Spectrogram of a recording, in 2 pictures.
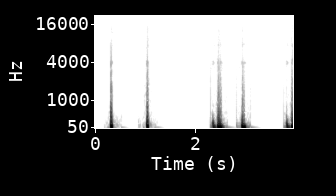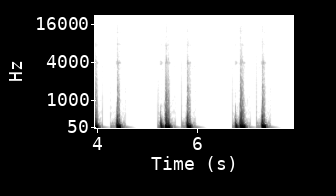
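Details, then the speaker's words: Fourth heart sound (S4, atrial gallop) best heard at the apex with the stethoscope bell: low-frequency late-diastolic sound just before S1, over a slow heartbeat. "จุดที่ฟังเสียงที่4ของหัวใจได้ดีที่สุดแม่นบริเวณapexเสียงดังกล่าวเป็นเสียงความถี่ต่ำจึงใช้ดันเบลของstethoscopeในการฟังเสียงนี้เกิดขึ้นในช่วงlatediastolicและจัดอยู่ในจำพวกatrialgallop"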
